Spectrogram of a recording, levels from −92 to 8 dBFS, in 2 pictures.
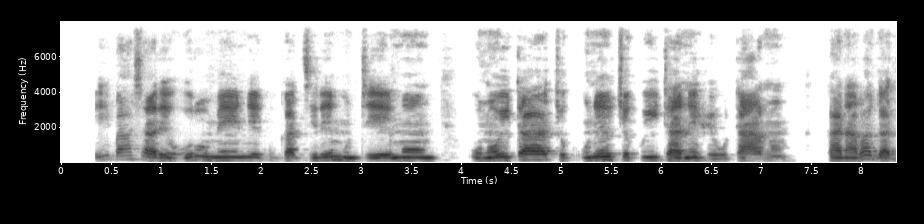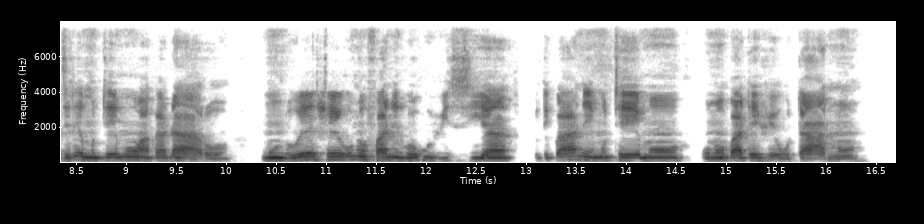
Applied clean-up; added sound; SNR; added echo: none; none; none; none.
